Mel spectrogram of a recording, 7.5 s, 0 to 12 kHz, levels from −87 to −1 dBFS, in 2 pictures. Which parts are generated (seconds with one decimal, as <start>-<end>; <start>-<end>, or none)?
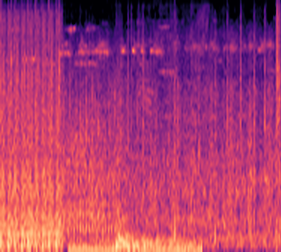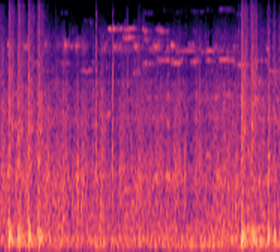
none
